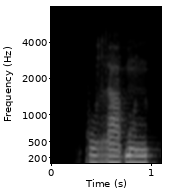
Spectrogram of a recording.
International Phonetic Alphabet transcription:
k u˨ r a˨ ɓ ũ˨ n

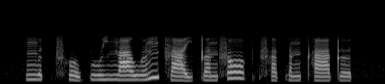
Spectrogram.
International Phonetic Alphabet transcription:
ŋ ɵ˨ t̚ t͡sʰ o˨˩ w p uː˧ j n̪ aː˧ w ɵ˥ n t͡s aː˨˩ j t̪ ɐ˨ n s ɔː˥ k̚ t͡sʰ ɐ˨˥ k̚ ɐ˨˥ n t̪ʰ aː˨˧ t̪ ɵ˧ t̚

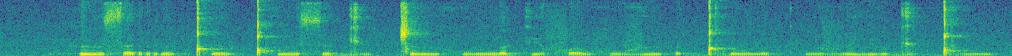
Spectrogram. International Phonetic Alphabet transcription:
h ʉ s ə r ʉ ǃʼ ɪ u̯ ǃʰ ʉ s ʉ ɡʲ ʉ ǀ ʉ f u ŋ ə kʲ ə f ə u̯ f u v ʉ ʔ ə ɡ͡ǃ ɪ ɾ u l ʉ kʷʰ ɪ v ʉ lʲ u ɡʲ u ɡ͡ǃ ʉ

